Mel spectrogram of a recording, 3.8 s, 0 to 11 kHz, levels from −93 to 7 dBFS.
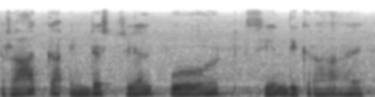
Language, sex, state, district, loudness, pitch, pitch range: Hindi, male, Uttar Pradesh, Lucknow, -17 LUFS, 105 Hz, 105-115 Hz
